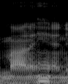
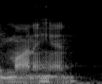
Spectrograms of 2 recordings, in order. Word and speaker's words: Monaghan: Is that how you pronounce his name? – It's like Dominic Monaghan, yeah. – How do you say it for the last name? – Dominic Monaghan. – Good. Yes, him.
